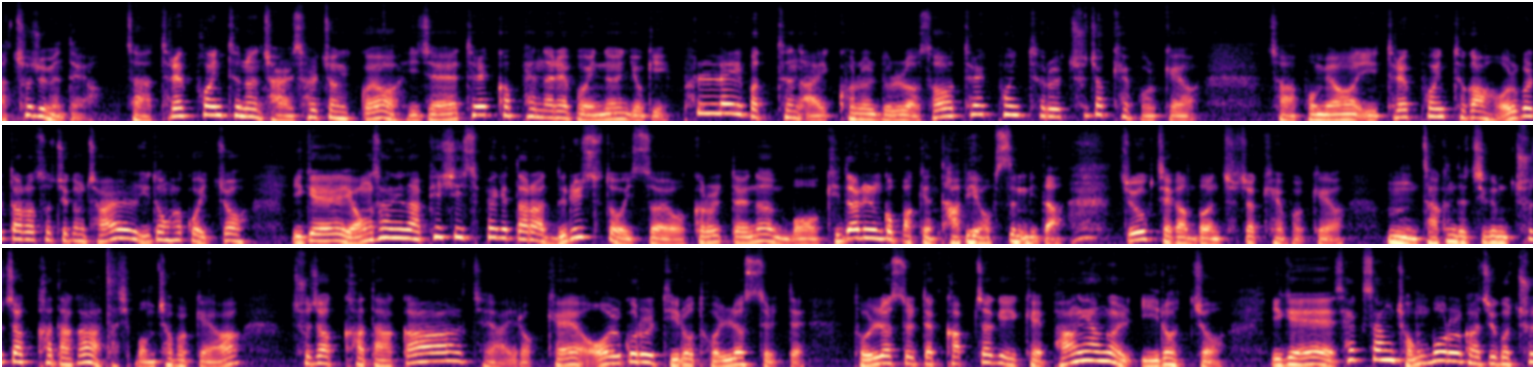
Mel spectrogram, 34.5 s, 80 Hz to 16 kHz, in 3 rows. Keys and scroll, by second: 1.0 F1, 2.9 F1, 23.8 space, 27.7 F1.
